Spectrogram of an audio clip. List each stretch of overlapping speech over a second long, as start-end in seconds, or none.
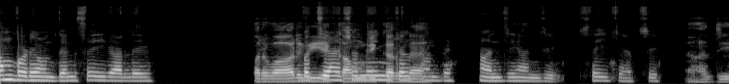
3.0-4.3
